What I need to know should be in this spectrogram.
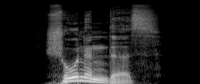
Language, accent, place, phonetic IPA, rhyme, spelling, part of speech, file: German, Germany, Berlin, [ˈʃoːnəndəs], -oːnəndəs, schonendes, adjective, De-schonendes.ogg
- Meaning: strong/mixed nominative/accusative neuter singular of schonend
